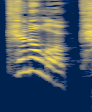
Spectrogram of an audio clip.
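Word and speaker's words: cantaloupe: 그래가지고 엄청 땀 뻘뻘 흘리면서 어찌어찌 구글로 검색을 해서 아 알고 보니 이게 T가 여는 발음이 돼서 캐널럽이 된 거였구나.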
